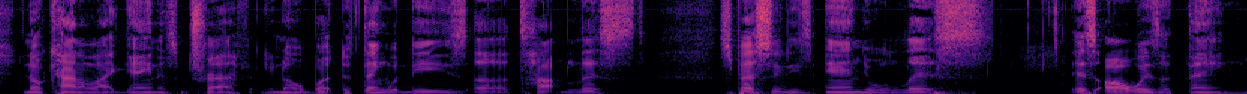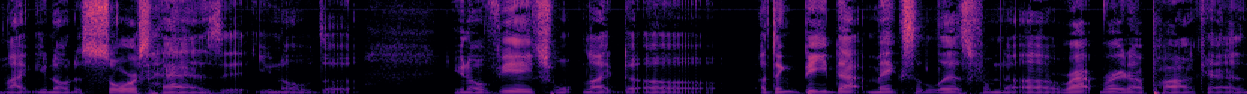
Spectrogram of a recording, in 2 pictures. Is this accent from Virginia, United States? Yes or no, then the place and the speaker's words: yes; Virginia, United States; my hometown, Virginia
